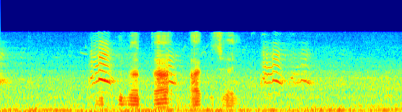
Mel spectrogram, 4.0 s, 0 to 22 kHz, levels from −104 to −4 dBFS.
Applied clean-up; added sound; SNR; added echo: none; Gull, seagull; 0 dB; none.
